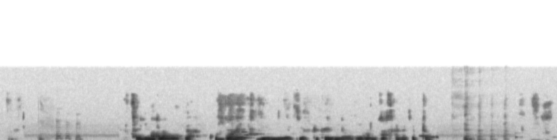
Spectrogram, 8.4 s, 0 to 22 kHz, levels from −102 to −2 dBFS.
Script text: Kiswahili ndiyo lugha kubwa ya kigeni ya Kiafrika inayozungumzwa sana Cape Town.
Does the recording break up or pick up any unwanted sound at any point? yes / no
yes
